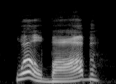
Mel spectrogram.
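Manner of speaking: loud, high game show host voice. Hosting a picks segment, answering a co-host's question in game show host voice. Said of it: "Is that my best game show voice?".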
